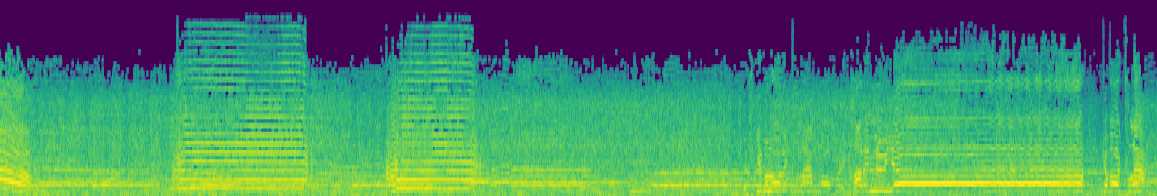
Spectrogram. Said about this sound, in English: One more time, a shout on three. Ready? All you got. One, two, three, shout! Hallelujah! Shout your hallelujah!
